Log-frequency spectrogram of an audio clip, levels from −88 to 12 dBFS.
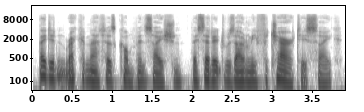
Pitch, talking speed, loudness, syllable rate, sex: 100 Hz, 215 wpm, -23 LUFS, 5.8 syllables/s, male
